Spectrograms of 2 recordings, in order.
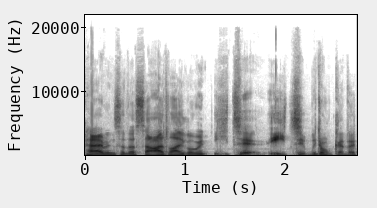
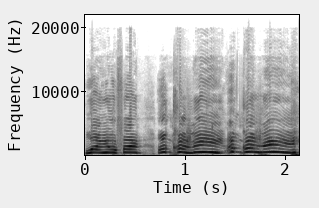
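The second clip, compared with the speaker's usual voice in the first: put-on eerie creepy little girl voice, very high, loud; 8 dB louder than usual. Talking about a creepy little girl, the speaker imitates her in a little girl's voice. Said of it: "It's the little girl".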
